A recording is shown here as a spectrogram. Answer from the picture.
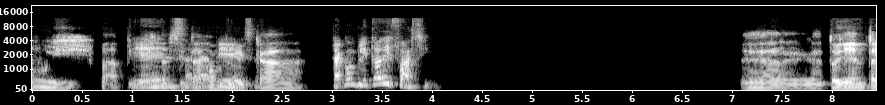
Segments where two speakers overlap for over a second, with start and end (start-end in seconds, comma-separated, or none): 1.0-2.3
